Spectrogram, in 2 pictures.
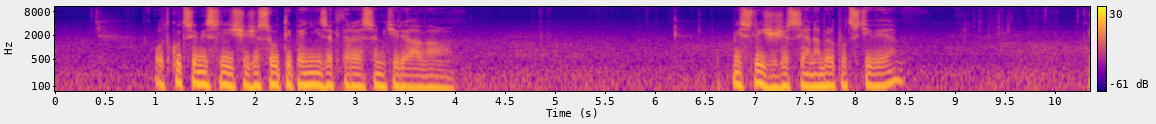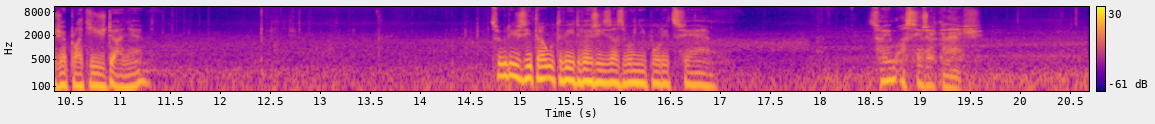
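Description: Two men talk calmly in turn, close by.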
